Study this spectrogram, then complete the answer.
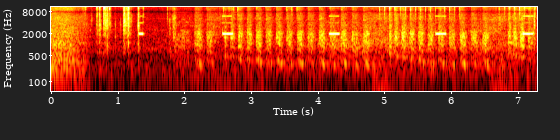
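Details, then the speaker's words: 2003 Nissan Altima 2.5 with blown engine, sitting 8 months, battery boosted; starter cranks in fast, light, uneven beats about six or seven a second with no firing; too little compression to start, flywheel reportedly bad too. ">> UNFORTUNATELY, THIS ONE JUST WON'T FIRE. IT DOESN'T HAVE enough compression to engage."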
